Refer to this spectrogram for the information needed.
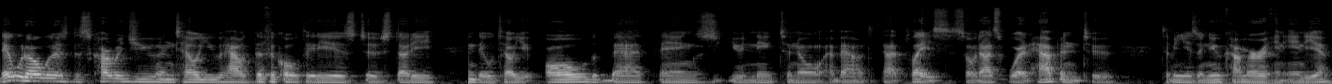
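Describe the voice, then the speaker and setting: A man's somewhat breathy voice, fairly low in pitch. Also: ordinary pitch variation, moderate pace. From Democratic Republic of Congo. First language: French. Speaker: former international student. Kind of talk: interview answers.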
